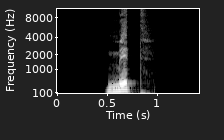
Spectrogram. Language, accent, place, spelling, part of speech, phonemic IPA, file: German, Germany, Berlin, mit-, prefix, /mɪt/, De-mit-.ogg
- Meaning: 1. a prefix of nearly unlimited productivity, expressing that something is done together with others who do the same thing, sometimes equivalent to English co- or along 2. co-, fellow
